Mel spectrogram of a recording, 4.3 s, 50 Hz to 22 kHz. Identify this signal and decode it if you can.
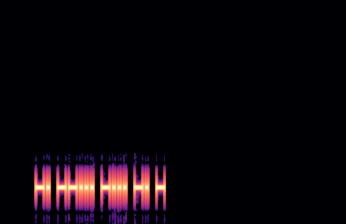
Morse code, heard as a keyed tone, about 34 wpm, 700 Hz. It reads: N7BNT
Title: USA Call Signs - 5 Characters - Repeated 2x - 35wpm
